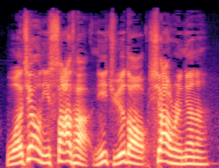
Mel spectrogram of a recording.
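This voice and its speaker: A man's voice: high voice, moderate pace, dry recording, clean studio sound, close to an everyday voice. A man voicing a greedy, scheming innkeeper who gives orders urgently, in a told folk story. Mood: angry. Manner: urgent, commanding.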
